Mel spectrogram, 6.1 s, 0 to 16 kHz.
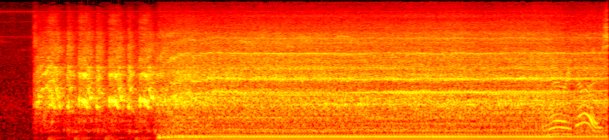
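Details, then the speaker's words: Honda ST1300 Pan European after 3.5 months winter storage, first start of the year: brief crank, fires on first turn of the key and settles into smooth, even idle with odd exhaust note; normal cold start. "Heard a Pan before, they got a really strange exhaust note. Sound like the Jetson car. But he seems okay, so I'm going to let him run for a few minutes and hopefully go out for a ride."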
